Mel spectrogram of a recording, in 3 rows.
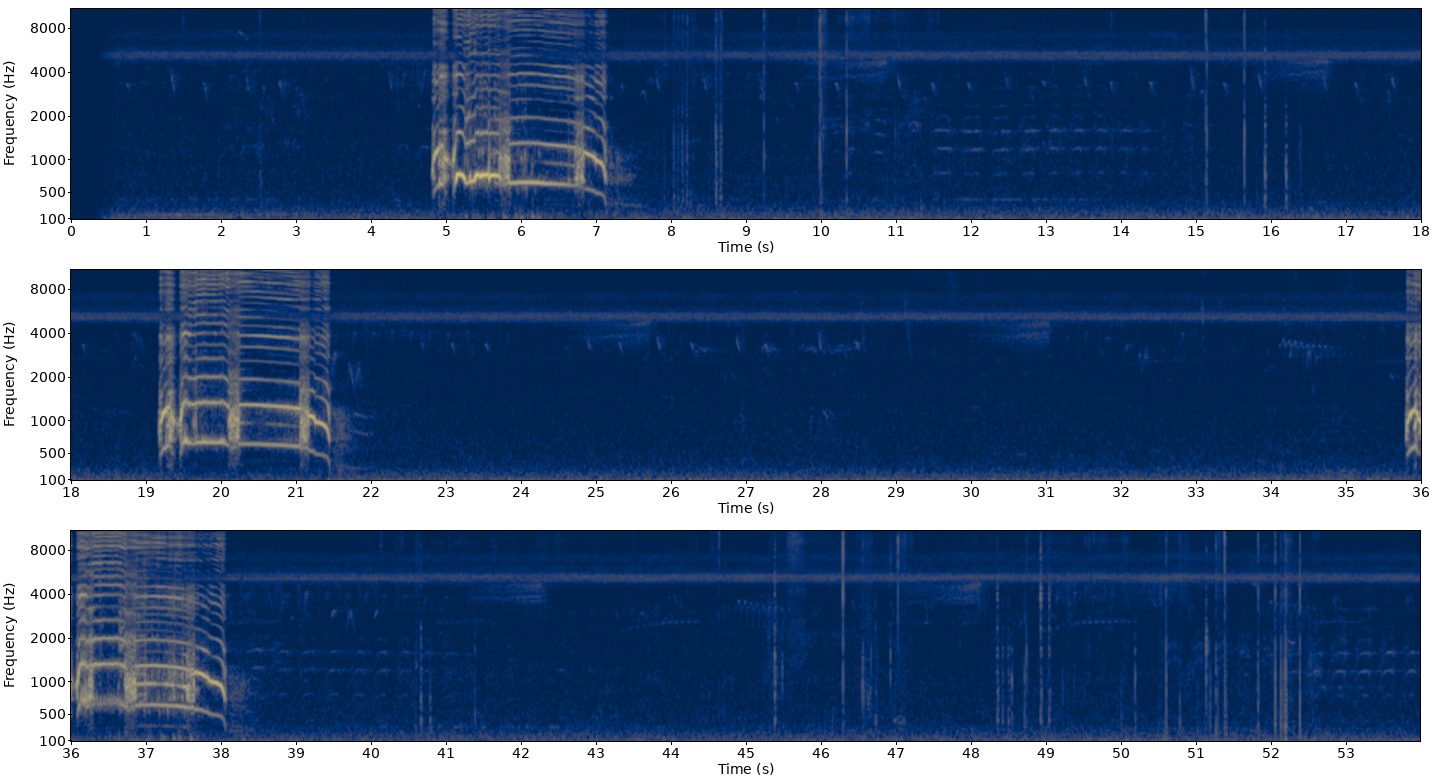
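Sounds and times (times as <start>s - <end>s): rooster crowing: 4.8s - 7.4s, 19.2s - 21.8s, 35.8s - 38.4s.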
